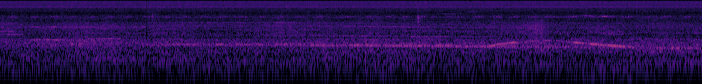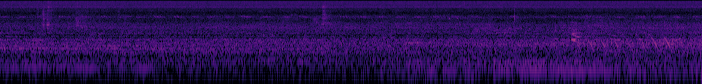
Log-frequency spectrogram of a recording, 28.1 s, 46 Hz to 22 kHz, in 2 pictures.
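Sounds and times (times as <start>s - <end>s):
distant siren wailing: 0.0s - 20.1s, 21.4s - 28.0s
low rumble of town traffic: 0.0s - 28.0s.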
